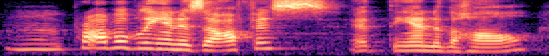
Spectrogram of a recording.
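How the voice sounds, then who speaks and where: A woman's voice: a little high, expressive, brisk. A woman playing a breezy, cynical commercial actress in a video game, talking in a wry conversational way. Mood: wry, casual. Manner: wry, casual.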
